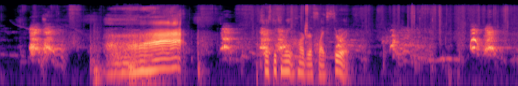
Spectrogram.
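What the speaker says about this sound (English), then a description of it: "And the dogs are going crazy." Outdoors, dogs bark, yip and whine in the background while someone talks over them continuously, with one drawn-out whining cry standing out early on.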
